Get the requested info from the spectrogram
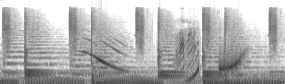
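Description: Children's cartoon background music with a steady plucked beat, overlaid with cartoon sound effects: a falling pitch glide just after half a second in, then a quick rising glide about a second and a half in.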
